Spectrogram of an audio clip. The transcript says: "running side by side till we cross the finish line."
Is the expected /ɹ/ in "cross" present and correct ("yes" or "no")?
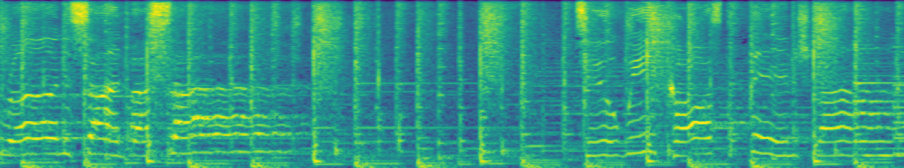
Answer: no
